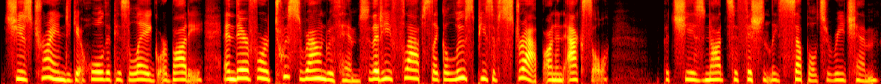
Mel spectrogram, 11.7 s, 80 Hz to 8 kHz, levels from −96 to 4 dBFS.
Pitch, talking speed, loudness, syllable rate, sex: 240 Hz, 200 wpm, -20 LUFS, 4.7 syllables/s, female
